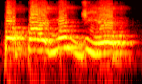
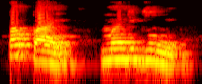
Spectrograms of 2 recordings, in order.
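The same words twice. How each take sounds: First: It is said in a harsh, demanding tone. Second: It is said in a soft, gentle tone.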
